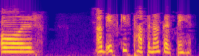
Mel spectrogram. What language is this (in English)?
Hindi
